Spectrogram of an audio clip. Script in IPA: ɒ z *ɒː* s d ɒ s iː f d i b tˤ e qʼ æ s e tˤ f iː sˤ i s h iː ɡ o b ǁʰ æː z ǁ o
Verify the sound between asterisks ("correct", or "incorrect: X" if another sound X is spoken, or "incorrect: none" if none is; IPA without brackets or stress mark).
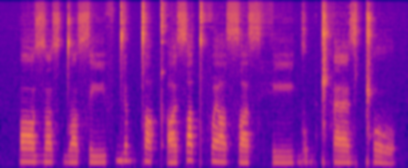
incorrect: ɒ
